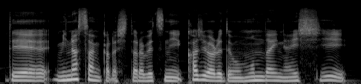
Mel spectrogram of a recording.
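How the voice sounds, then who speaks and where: Relaxed Kansai woman podcasting. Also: fairly low pitch, fairly quick, clean tone, dry recording, soft background music. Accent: Kansai Japanese. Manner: chatty and relaxed, dialect-heavy. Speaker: podcast host teaching Japanese. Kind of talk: casual solo podcast talk.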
